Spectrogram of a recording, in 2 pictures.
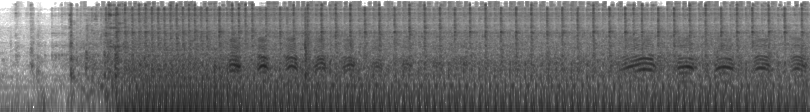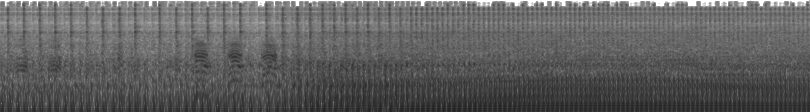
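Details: Craftsman pressure washer with a Briggs & Stratton engine, refuelled after its tank leaked dry and the clogged bolt hole was cleaned: it catches within a second and settles into a steady, even chug with no misses or surging. Running normally.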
